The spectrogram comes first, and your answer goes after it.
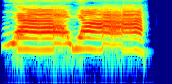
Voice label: Cartoon Loud Voice "Wah Wah"; AdobeCC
